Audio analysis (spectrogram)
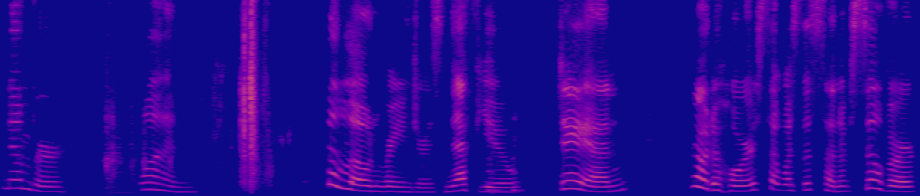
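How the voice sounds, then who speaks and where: A woman's voice: on the high side, animated, slow pace, long pauses, very noisy. A woman hosting a quiz over a video call in a playful, teasing, theatrical way. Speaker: quiz host. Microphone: video call microphone.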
